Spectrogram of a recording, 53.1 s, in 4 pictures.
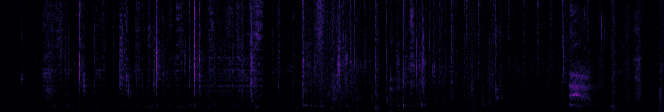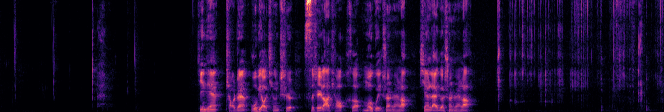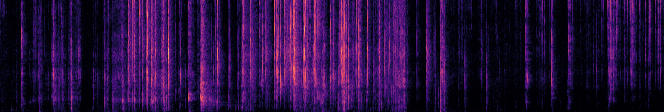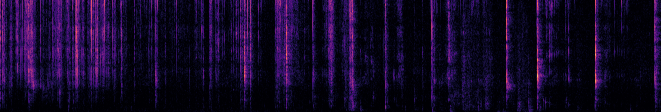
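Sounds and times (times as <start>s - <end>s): chewing and mouth clicks: 0.4s - 11.4s, 13.4s - 15.2s, 23.2s - 30.3s, 31.4s - 53.0s
foil wrapper crinkling and tearing: 23.5s - 47.4s.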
